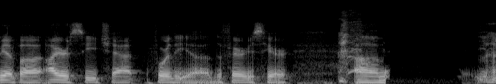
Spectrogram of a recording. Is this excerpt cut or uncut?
uncut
